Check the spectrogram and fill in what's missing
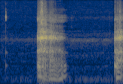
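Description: Two harsh, close coughs from a person with a bad cough, separated by a short pause, loud and alone.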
